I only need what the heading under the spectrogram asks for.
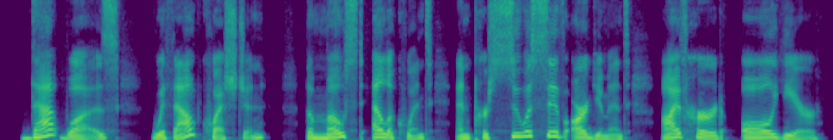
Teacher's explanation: Notice how eloquent and persuasive both receive strong stresses, while the smaller connecting words was, without, the, most, and are all spoken more quickly and quietly. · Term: natural rhythm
